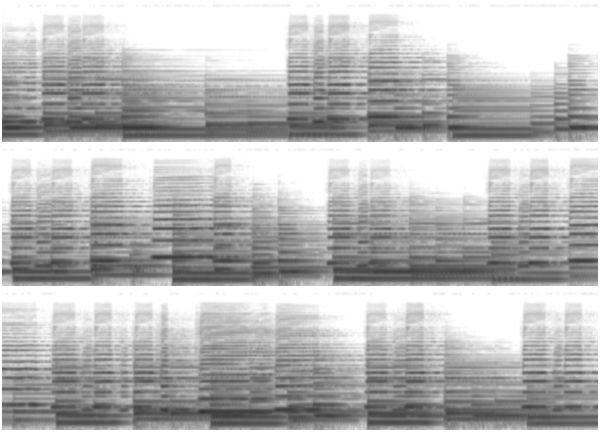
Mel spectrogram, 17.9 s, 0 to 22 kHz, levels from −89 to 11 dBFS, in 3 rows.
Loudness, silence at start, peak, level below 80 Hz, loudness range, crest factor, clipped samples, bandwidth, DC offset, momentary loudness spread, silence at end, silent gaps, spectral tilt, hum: -17 LUFS; 0 s; -2 dBFS; -54 dBFS; 3 LU; 16 dB; under 0.1%; 12.5 kHz; under 0.1%; 8 LU; 0 s; none; -6.5 dB/octave; none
